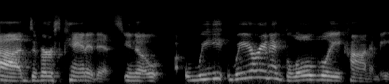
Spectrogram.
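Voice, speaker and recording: A woman speaks with a New Jersey accent at a medium pitch. Her tone is bright and sharp, and her pace is moderate. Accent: New Jersey American. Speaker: talent acquisition expert. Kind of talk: webinar Q&A.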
